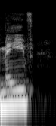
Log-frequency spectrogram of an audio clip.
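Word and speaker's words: Maebh: Now, it's spelled Maeve with a B, but it's apparently pronounced Maeve with a V. It's kind of hard to tell in the episode itself, though. It's spelled M-A-E-B-H, B as in boy, but evidently it's pronounced V as in Vincent.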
